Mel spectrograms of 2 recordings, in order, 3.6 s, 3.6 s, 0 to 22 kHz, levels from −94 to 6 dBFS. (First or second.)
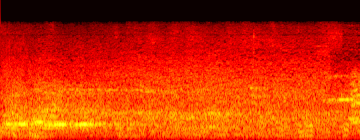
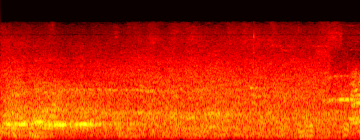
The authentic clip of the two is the first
